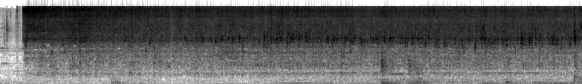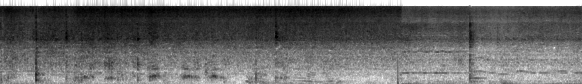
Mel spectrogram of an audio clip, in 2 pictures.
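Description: Diced raw chicken sizzling in hot oil in a wok. The sizzle starts suddenly as the chicken goes in, a few clicks from a spatula stirring come later, and the sizzle eases somewhat near the end.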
